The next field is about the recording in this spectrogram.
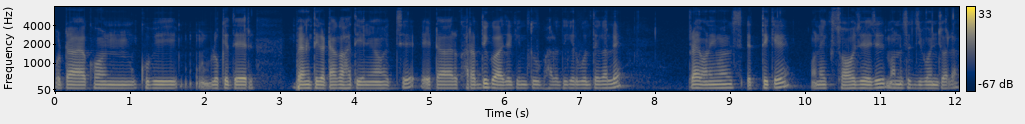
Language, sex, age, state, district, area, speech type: Bengali, male, 30-45, West Bengal, Purba Medinipur, rural, spontaneous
